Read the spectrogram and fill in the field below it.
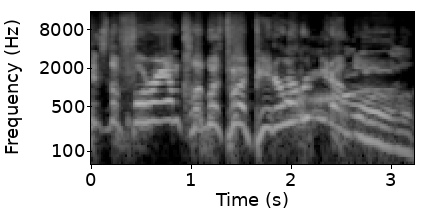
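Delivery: high hyped announcer shout; monster truck announcer. Retold or imitated. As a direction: hype it like a rally ad. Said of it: "sounds like you when you're doing Peter Marino".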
